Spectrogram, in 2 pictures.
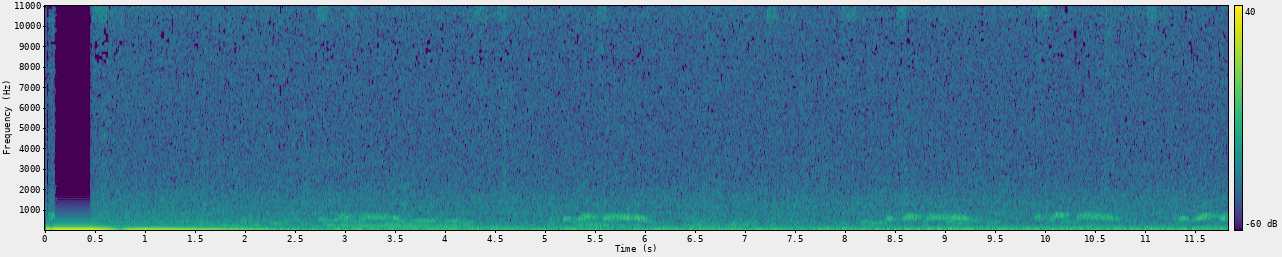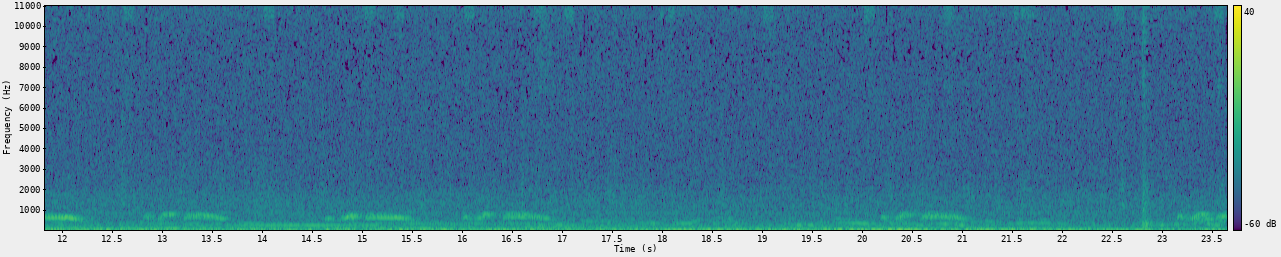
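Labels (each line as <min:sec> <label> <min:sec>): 0:00.0 Quiet background music playing. 0:23.6
0:00.7 Soft, constant white noise. 0:23.6
0:02.7 A night bird softly coos in the distance. 0:03.7
0:05.1 A night bird softly coos in the distance. 0:06.1
0:08.3 Night birds call back and forth in a slow, alternating pattern with soft coos overlapping in the distance. 0:17.3
0:20.0 A night bird softly coos in the distance. 0:21.3
0:23.0 A night bird softly coos in the distance. 0:23.6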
